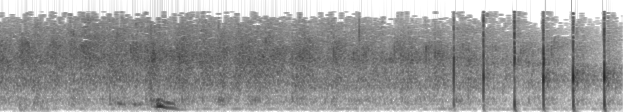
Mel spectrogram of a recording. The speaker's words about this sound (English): Good job. Give them some more applause. That's so good.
